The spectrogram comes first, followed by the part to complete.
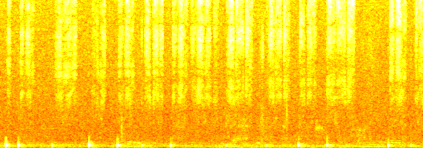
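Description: Marker pen writing on a whiteboard: faint, irregular taps and short strokes as words are written.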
